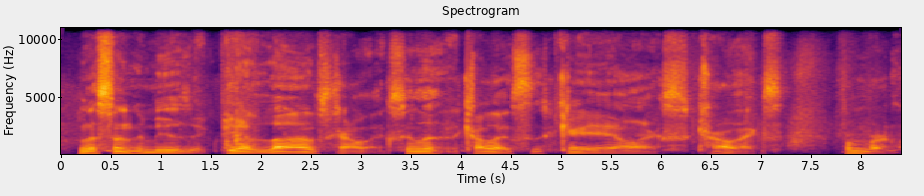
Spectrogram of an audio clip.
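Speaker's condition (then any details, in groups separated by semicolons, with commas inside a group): Brain injury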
